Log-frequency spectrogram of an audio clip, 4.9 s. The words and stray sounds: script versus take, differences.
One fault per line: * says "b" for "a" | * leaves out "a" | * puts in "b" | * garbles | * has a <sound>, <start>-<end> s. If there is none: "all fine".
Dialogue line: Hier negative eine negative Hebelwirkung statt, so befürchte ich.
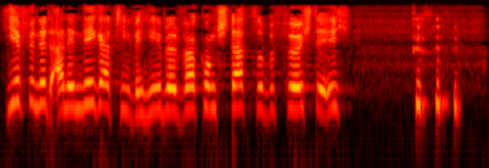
* says "findet" for "negative"
* has a laugh, 4.1-4.6 s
